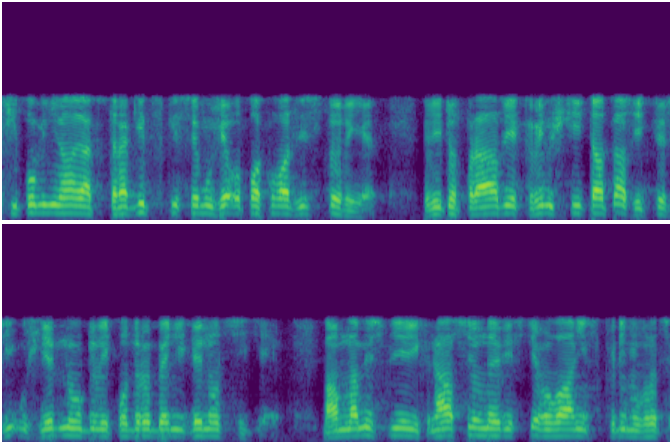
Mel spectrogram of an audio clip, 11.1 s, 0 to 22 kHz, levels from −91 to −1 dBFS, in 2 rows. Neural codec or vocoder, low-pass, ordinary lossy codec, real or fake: codec, 44.1 kHz, 3.4 kbps, Pupu-Codec; 3.6 kHz; Opus, 24 kbps; fake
